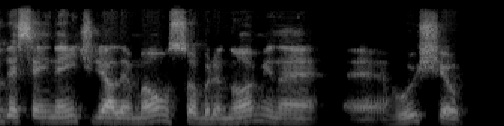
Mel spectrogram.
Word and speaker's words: Ruschel: Ruschel. Nos Estados Unidos, Rochelle, eles botam um stress, né, na sílaba final.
